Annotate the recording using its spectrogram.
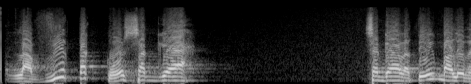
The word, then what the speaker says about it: Sangha: Ví dụ như tiếng Pali nó gọi là Sangha, thì người Việt Nam mình có thể phiên âm đọc ý dịch là Sangha, còn người Trung Quốc không thể đọc là Sangha được mà phải là tăng già.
